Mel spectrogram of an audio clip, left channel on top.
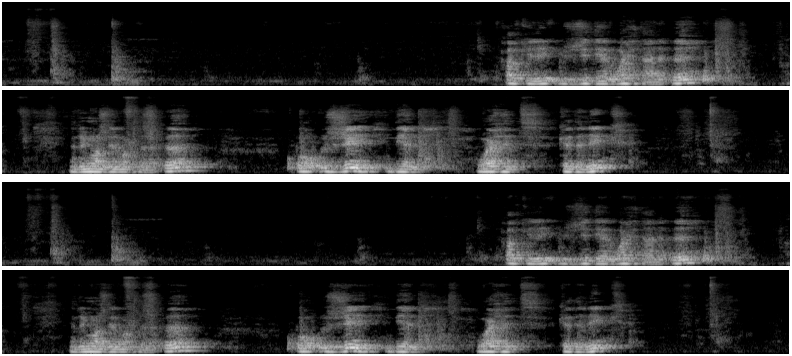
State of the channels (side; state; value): both; normal; correlation 0.09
